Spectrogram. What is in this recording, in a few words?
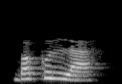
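"crane", Nepali; grade4; vertebrates invertebrates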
